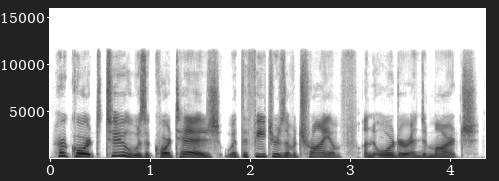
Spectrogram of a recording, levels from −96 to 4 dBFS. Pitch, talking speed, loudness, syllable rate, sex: 210 Hz, 235 wpm, -18 LUFS, 5.5 syllables/s, female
